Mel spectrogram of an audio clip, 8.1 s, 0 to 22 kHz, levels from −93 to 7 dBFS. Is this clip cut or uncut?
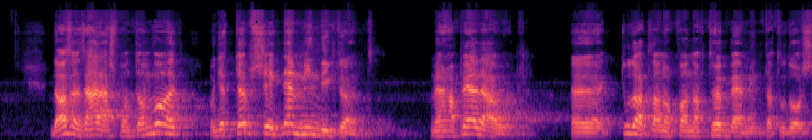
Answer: uncut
